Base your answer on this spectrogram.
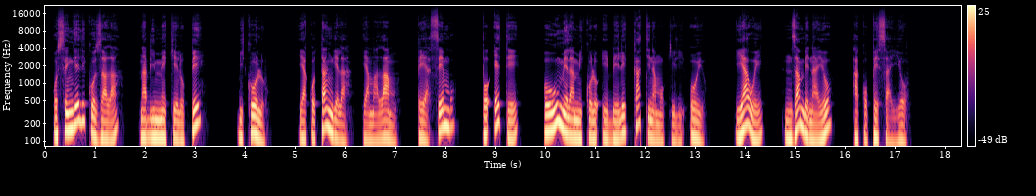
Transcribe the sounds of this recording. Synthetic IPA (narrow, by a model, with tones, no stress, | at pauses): o˨sɛ˨ŋɡe˦li˦ko˨za˨la˨ | na˨bi˨me˨ke˨lo˨pe˦ | bi˨ko˦lo˨ | ja˨ko˨ta˦ŋɡe˨la˨ | ja˨ma˨la˦mu˨ | pe˦ja˨se˦mbo˦ | po˦ʔe˦te˨ | o˦u˦me˨la˨mi˨ko˨lo˨ʔe˨be˨le˦ka˦ti˨na˨mo˨ki˨lḭ˨o˦jo˨ | ja˦we˨ | nza˦mbe˨na˨jɔ˦ | a˨ko˨pe˦sa̰˨jɔ˦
